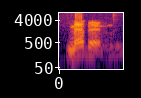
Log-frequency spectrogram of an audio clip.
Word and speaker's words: Mebane: I'm in a place called Mebane. – You're going to do what? You're in a place called Mebane? – Mebane, right.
